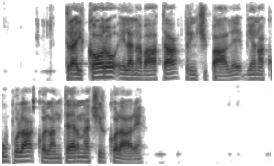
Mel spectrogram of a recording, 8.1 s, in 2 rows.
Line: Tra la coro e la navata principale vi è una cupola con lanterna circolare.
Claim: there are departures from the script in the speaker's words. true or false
true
